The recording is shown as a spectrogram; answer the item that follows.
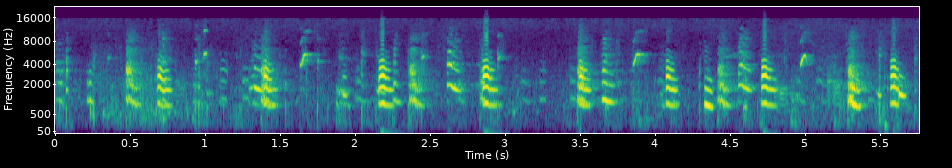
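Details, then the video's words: Eurasian coot calls: dense, overlapping nasal honking notes in quick irregular bursts, several birds calling together with no pauses, and no other sounds clearly heard. "tiếng chim sâm cầm"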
